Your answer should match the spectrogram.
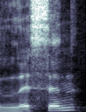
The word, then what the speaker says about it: listen: Écouter, c'est to listen. Le T est muet. The T is silent.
